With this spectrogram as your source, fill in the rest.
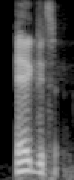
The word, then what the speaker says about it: Egerton: I thought Egerton.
